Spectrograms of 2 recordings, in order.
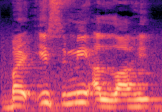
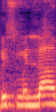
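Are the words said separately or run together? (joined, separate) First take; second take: separate; joined. First: The two words are said as separate words. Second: The two words are run together into one word. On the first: "किस तरीके से पढ़ा जाता है इसको" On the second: "या फिर बिस्मिल्लाह भी पढ़ा जाता है इसको"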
